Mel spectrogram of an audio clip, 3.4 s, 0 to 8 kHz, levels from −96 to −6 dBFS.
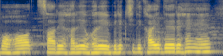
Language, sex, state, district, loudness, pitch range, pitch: Hindi, male, Jharkhand, Deoghar, -17 LUFS, 140-160 Hz, 150 Hz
